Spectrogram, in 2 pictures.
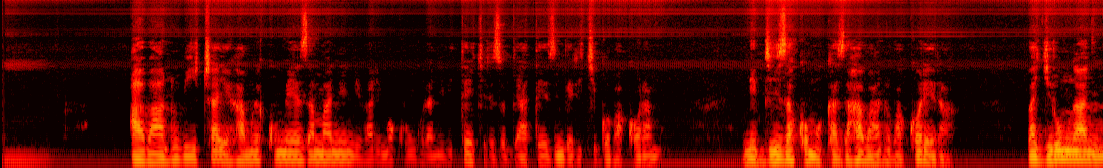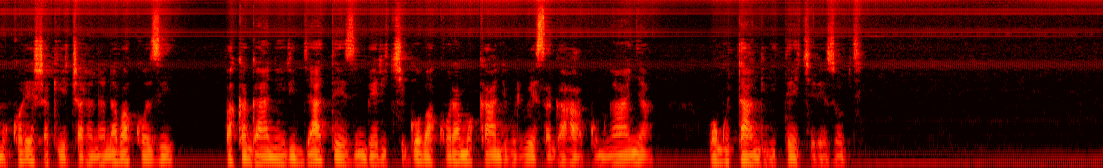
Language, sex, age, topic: Kinyarwanda, male, 25-35, education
